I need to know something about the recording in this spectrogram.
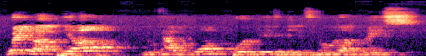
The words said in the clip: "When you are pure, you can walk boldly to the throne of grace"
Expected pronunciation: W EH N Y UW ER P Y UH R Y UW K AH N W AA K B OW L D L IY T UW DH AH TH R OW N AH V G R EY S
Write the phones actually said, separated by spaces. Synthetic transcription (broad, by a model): W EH N Y UW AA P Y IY Y UW K AH N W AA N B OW D IY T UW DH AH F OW L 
